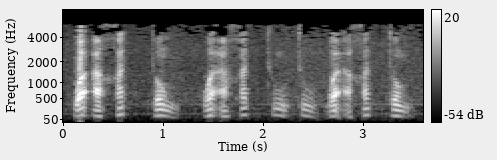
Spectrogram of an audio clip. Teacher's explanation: التاء رقيقة جدا. وأنا أدغمت الذال في التاء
